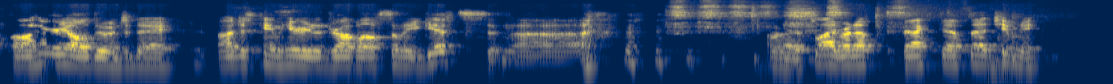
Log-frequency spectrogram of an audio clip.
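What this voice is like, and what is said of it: Redneck Santa Claus character voice. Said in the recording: “doing an impression of redneck Santa Claus ... That sounds like real Santa Claus. Maybe he is a redneck.”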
